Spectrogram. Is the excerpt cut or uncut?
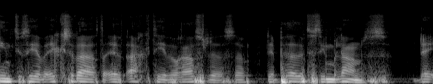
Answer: cut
